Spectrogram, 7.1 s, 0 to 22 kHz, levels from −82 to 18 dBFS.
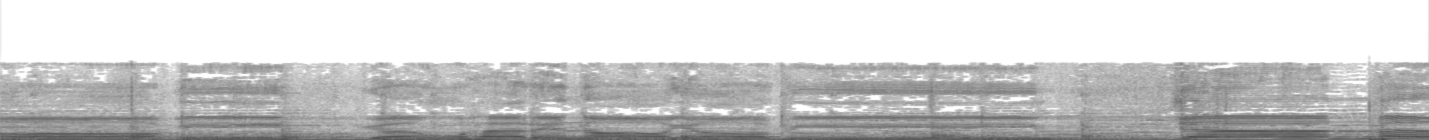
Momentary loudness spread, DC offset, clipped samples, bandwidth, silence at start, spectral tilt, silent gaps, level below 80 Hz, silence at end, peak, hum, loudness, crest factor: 5 LU; under 0.1%; under 0.1%; 12.5 kHz; 0 s; -4.5 dB/octave; none; -34 dBFS; 0 s; -6 dBFS; none; -18 LUFS; 14 dB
